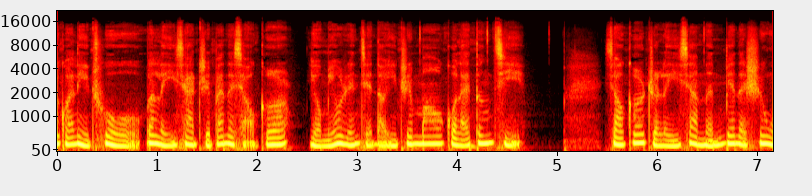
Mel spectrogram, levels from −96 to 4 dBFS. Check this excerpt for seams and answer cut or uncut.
uncut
